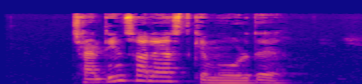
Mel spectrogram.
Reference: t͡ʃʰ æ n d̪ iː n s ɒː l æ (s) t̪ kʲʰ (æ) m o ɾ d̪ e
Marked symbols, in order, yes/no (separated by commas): yes, no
